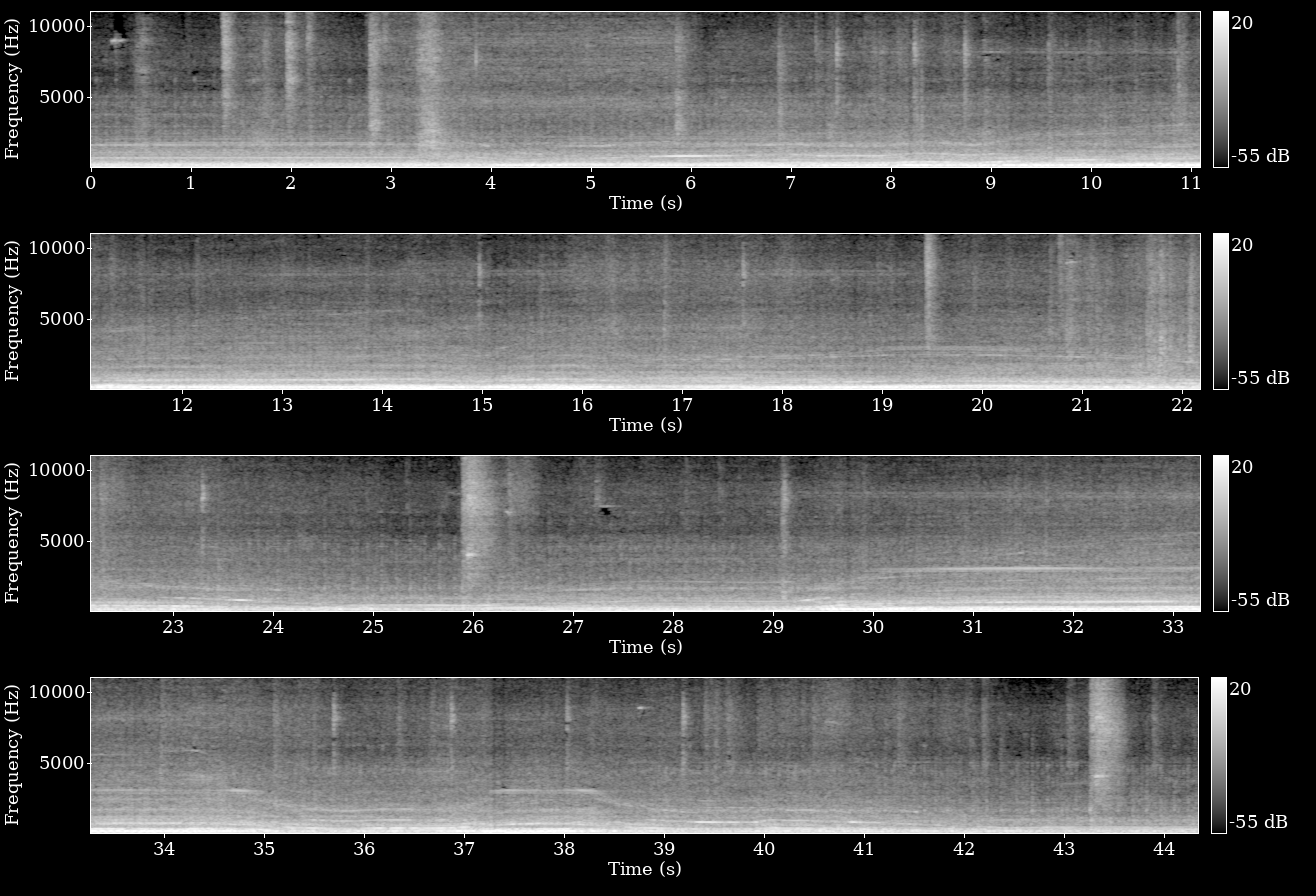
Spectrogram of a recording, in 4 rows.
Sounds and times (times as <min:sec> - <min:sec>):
Bus: 0:00.0 - 0:44.3.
